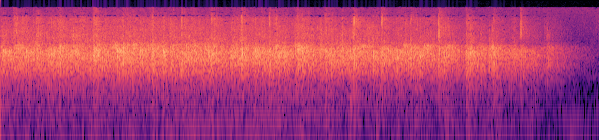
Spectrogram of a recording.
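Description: An audience claps loudly in a dense, sustained burst of applause with crisp individual hand claps scattered through it, holding steady for several seconds before fading out at the end. The applause is for a person called to the front to be thanked.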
